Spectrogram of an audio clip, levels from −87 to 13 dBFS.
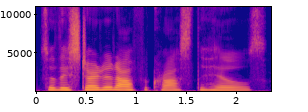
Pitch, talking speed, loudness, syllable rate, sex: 215 Hz, 180 wpm, -17 LUFS, 4.1 syllables/s, female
